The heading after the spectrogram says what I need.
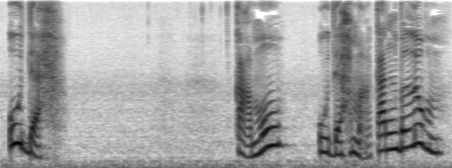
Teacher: kata sudah dalam percakapan sehari-hari juga sering dihilangkan huruf s-nya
